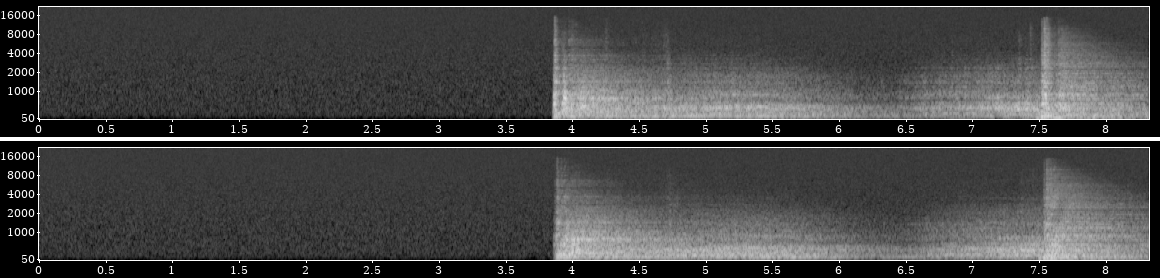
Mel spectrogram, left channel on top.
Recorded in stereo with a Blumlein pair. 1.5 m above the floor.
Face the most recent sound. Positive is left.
turn(degrees=50)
